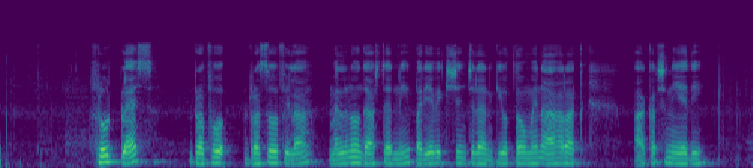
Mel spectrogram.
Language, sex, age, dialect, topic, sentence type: Telugu, male, 46-50, Utterandhra, agriculture, question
